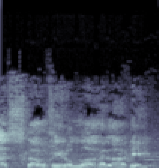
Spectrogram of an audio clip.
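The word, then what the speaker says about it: أستغفر الله العظيم: Bukan ash, itu sin besar, ash keliru tapi kecil, as. Kemudian te, ini beda dengan T karena T, astaghfirullahaladzim. Ini baru intelektual karena hanya berkaitan dengan kefasihan, berkaitan dengan tajwid.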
